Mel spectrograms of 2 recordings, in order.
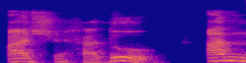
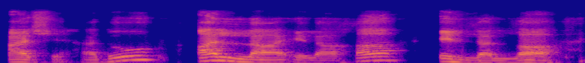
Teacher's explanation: اس نون کو سائلنٹ کر کے نون سے پہلے جو حمزہ ہے اس کو ہم لام سے ملائیں گے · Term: ادغام یرملون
